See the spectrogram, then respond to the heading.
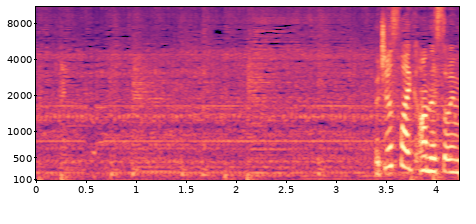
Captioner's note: longarm hums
